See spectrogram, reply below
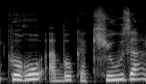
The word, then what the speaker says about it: Coro a bocca chiusa: Là, tout de suite, Paul Wittgenstein qui a fait un arrangement pour piano de cet air, extrait de Madame Butterfly de Puccini, Coro a Bocca Chiusa. Je ne sais pas si je le prononce bien. – Absolument.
